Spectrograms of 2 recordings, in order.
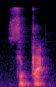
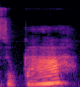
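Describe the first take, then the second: First: The final vowel is cut off by a glottal stop. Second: The final vowel ends openly without a catch. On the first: The speaker calls it right. "You cut off that air at the end" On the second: The speaker calls it wrong. "Instead of saying suka"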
